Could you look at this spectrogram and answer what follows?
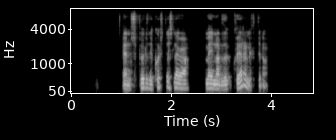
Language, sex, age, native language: Icelandic, male, 50-59, Icelandic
